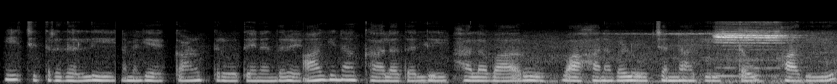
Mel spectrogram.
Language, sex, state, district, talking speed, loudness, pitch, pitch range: Kannada, female, Karnataka, Mysore, 80 wpm, -18 LUFS, 175 Hz, 170-185 Hz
